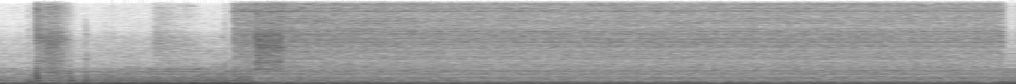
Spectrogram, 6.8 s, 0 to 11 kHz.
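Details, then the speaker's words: International truck air brake test: sharp hissing air bursts as the brake pedal is pumped over a steady idle, reducing pressure from about 120–123 psi to check compressor cut-in; normal brake application. "we're gonna press the break we're gonna going to just actuate some air"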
